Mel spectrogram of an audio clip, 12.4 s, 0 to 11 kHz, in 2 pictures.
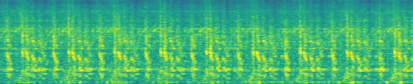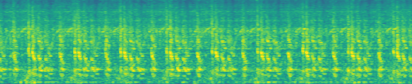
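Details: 1985 Ford F250 6.9 IDI naturally aspirated diesel at -34: starter grinds steadily at about 87 turns a minute with even compression beats, never fires. Cranks but won't start in extreme cold.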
